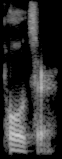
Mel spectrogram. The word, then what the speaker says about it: Pulitzer: So either way, but does the first syllable rhyme with pull or pew? I would want to say pew for that. Maybe poo, pew, pew. Yeah, I say pew. Yeah, it'd be pull. Sounds exactly like pull.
